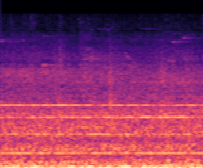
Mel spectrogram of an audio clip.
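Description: QSY-class diesel-electric locomotive approaching slowly, its engine giving a steady low rumble under an even, multi-toned whine.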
